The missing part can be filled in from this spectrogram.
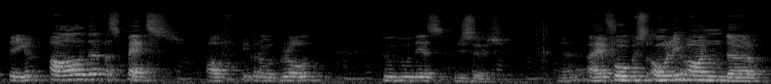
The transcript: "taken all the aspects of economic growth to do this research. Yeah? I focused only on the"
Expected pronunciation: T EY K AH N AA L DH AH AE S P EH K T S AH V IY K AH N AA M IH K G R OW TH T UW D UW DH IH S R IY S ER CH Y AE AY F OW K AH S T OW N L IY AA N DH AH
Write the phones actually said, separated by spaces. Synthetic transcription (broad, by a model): T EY K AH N AA L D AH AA S P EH K T S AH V IY K AH N AA M IH K G R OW T T UW D UW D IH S R IY S ER CH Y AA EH F OW K AH S T OW N L IY AA N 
